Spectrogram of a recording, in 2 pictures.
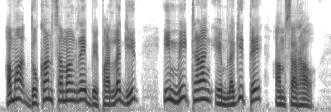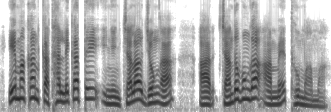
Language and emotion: Santali, happy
